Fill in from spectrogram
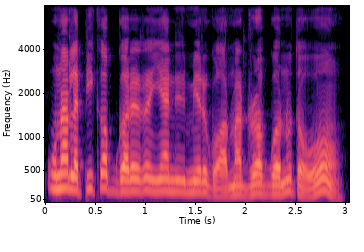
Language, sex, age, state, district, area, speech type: Nepali, male, 30-45, West Bengal, Darjeeling, rural, spontaneous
